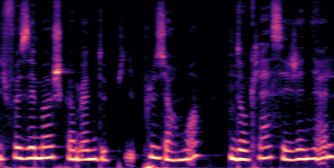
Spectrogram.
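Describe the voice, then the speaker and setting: Her voice is fairly high for a woman, somewhat breathy and dark, mellow in tone, delivered in a flat monotone. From France. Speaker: French teacher podcaster. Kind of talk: language-learning podcast monologue. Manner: slow, clear.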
